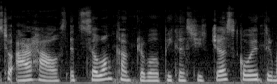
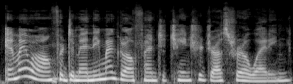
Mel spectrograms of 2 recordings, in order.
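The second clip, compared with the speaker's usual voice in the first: ordinary talk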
